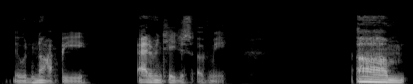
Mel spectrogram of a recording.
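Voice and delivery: ordinary talk, nothing marked

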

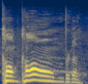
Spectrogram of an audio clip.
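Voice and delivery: concombre said in French; French word. Shown as a demonstration. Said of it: "When I was in that French band".

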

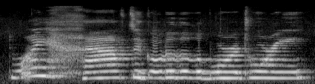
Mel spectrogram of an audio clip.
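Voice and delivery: high pouty whine; pouting child. A narrator's reading. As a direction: pout the question like a sulky child. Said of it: "her bottom lip jutting out".

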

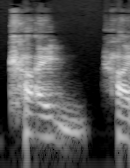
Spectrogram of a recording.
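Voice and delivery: chitin with a hard k, KY-tin; correct chitin. Shown as a demonstration. Guest corrects the host's word, chitin said KY-tin. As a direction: say chitin as KITE-n. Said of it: "it's called chitin".

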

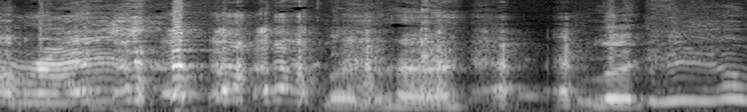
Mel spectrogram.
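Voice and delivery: high, loud words through laughter; laughing. Real, not acted. Co-host cracking up at the R. Kelly comparison, laughing. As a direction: lose it laughing mid-phrase.

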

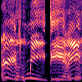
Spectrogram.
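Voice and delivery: put-on high, loud cackly old woman; old crone voice. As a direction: play a sweet-creepy old crone greeting. Voicing the old woman character.

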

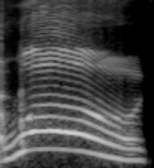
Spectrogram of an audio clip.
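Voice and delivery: high, loud, drawn-out mock whoa; amazed crowd. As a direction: exaggerate loud awe, stretching it out. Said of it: "Everyone's like".

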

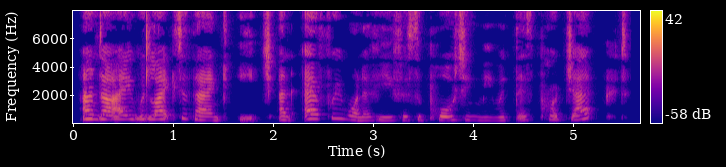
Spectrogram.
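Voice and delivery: ordinary talk, nothing marked

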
